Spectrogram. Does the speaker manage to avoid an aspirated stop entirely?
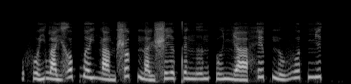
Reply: yes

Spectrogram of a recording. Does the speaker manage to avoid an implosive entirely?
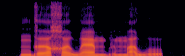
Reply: yes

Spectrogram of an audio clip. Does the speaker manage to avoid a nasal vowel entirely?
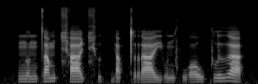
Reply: yes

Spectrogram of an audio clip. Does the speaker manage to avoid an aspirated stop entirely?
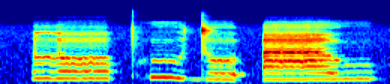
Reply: no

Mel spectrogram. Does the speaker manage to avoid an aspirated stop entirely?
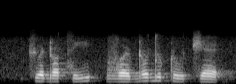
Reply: yes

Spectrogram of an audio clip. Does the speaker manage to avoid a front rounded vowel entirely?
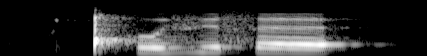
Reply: yes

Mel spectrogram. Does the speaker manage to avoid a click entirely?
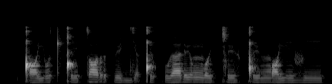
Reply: no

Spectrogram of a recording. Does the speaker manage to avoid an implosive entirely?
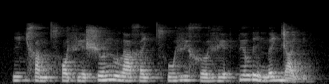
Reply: yes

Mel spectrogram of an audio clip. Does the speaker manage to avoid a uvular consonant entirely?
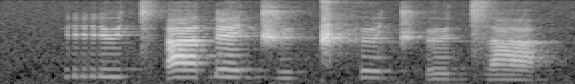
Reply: yes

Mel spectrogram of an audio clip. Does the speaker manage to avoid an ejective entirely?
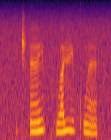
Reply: no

